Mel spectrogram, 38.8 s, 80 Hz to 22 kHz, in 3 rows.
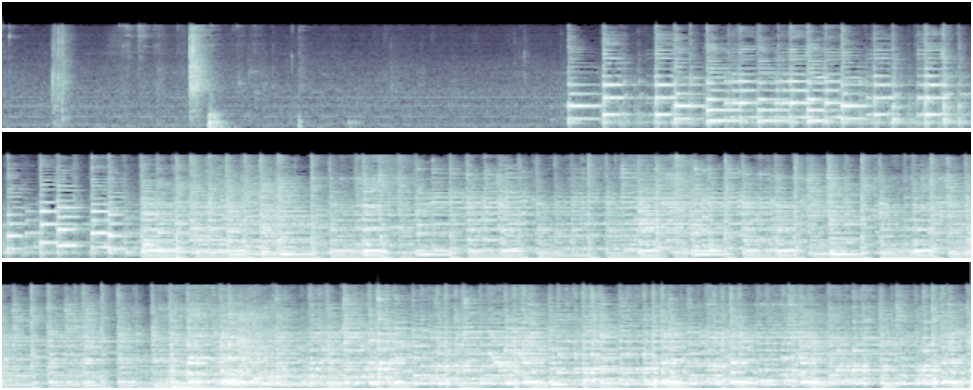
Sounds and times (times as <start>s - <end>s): Music: 7.5s - 38.7s.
